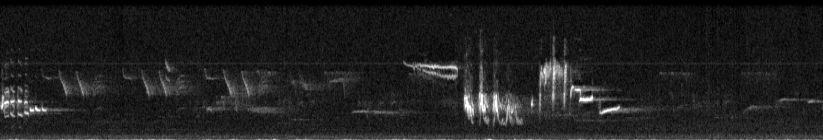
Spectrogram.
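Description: Faint birds chirping, with short sweeping calls throughout and a quick cluster of louder calls about halfway through.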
